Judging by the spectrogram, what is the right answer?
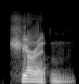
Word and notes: Sheraton: American English

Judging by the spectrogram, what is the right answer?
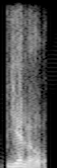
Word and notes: yellow: Indian

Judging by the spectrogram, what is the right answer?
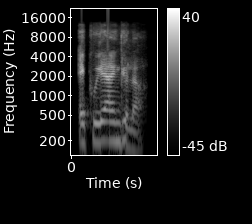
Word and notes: equiangular: Indian

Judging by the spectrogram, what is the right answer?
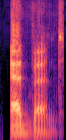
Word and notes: Advent: American English

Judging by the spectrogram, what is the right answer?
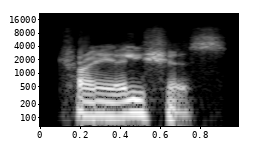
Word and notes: trioecious: American English

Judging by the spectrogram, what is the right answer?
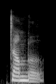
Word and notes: tumble: Indian

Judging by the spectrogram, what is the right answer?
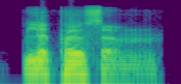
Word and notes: liposome: British English

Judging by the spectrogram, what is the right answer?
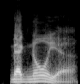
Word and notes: magnolia: American English

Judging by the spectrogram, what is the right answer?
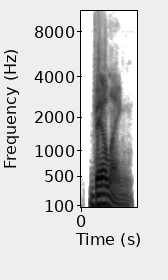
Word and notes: veiling: American English

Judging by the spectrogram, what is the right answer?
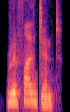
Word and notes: refulgent: Indian

